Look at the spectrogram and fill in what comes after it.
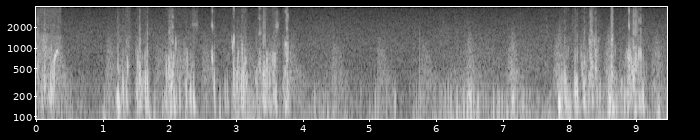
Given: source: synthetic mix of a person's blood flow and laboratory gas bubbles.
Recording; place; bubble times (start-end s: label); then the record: Doppler ultrasound of blood flow; subclavian vein
0.00-0.37 s: bubbles
1.17-1.41 s: bubbles
1.47-1.72 s: bubbles
1.88-2.42 s: bubbles
2.60-2.72 s: bubbles
2.79-3.18 s: bubbles
3.28-3.66 s: bubbles
3.69-3.83 s: bubbles
7.84-8.47 s: bubbles
8.58-8.71 s: bubbles
8.73-9.15 s: bubbles
From the record:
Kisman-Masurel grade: 332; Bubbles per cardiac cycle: rolling drumbeat, 9 or more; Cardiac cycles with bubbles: 50 to 99%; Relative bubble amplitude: moderate (0.250 to 0.450); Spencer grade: 3 (all of the cardiac periods contain showers or single bubble signals, but not dominating or overriding the cardiac motion signals); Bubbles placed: anywhere in the cardiac cycle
